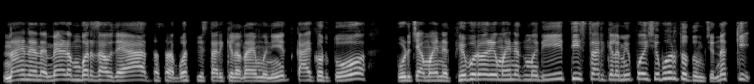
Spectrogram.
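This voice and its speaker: Fast-talking, cheeky rural Marathi loan dodger played by a man. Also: high-pitched, pushed and bright, smooth, dry recording. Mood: mock-earnest. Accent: rural Maharashtrian Marathi. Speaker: prank caller playing a loan defaulter. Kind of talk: comic phone call skit. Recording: slightly dull phone-call audio.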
